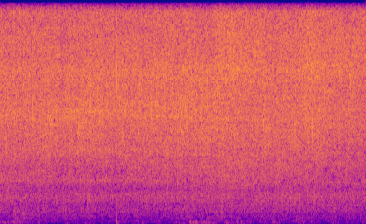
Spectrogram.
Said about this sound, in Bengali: এবার হচ্ছে কড়াইতে দিয়ে দেবো পেস্ট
